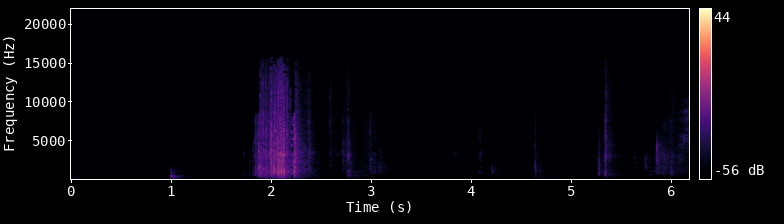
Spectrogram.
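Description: A deck of tarot cards being handled and shuffled by hand: scattered soft clicks, then one louder rush of cards riffling together about two seconds in, and a few light taps after it.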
